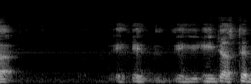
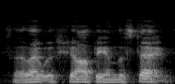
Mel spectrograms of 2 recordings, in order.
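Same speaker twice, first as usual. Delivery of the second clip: usual speaking voice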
